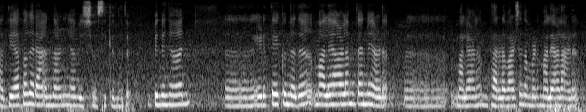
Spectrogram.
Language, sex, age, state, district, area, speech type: Malayalam, female, 18-30, Kerala, Kottayam, rural, spontaneous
